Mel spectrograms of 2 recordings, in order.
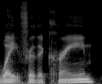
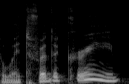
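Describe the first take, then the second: First: It is said in a plain voice. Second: It is said in a cartoony French voice.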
